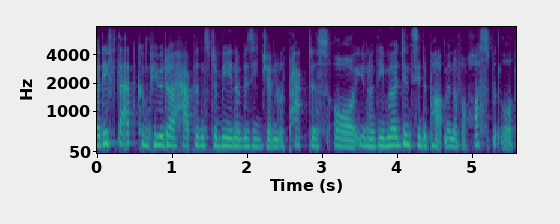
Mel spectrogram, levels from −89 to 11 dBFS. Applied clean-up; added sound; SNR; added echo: none; none; none; none.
